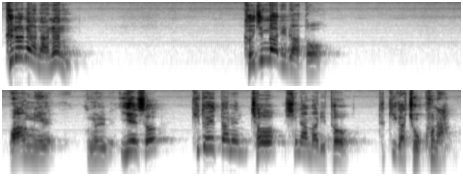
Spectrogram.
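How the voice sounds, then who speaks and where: A man voicing a stern, wise old king who speaks in slow, grave, measured pronouncements. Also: sits high, sing-song, exaggerated voice.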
